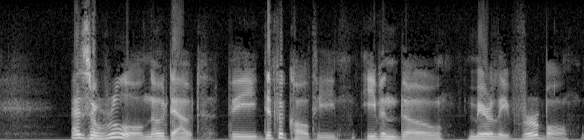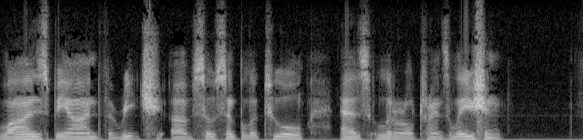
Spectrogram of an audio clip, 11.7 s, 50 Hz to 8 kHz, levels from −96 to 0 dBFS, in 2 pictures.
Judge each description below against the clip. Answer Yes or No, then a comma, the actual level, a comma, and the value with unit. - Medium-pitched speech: No, low, 125 Hz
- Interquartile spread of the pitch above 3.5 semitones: No, average, 3.0 semitones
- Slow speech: Yes, slow, 120 wpm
